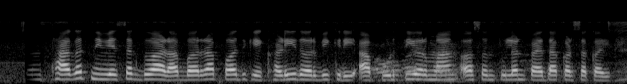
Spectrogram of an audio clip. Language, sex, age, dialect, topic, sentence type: Magahi, female, 18-24, Western, banking, statement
